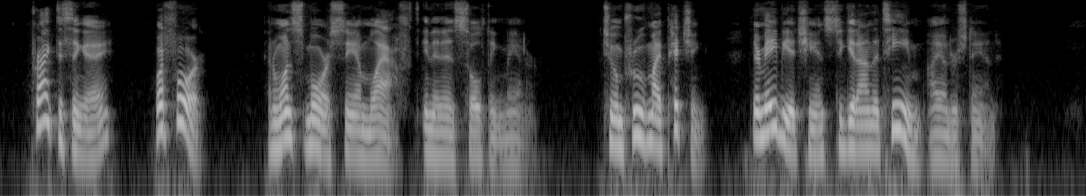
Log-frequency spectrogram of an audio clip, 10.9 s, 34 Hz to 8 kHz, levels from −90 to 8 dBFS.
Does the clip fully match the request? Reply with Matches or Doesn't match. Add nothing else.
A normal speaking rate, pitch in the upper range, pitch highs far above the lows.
Doesn't match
